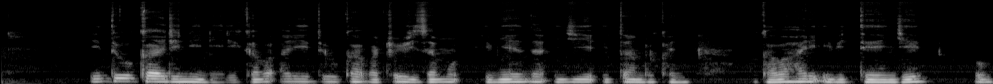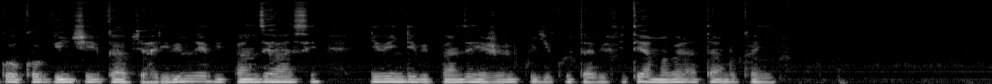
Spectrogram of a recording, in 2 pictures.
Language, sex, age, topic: Kinyarwanda, female, 18-24, finance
